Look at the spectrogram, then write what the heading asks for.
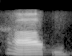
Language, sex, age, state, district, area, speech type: Maithili, male, 45-60, Bihar, Samastipur, urban, conversation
